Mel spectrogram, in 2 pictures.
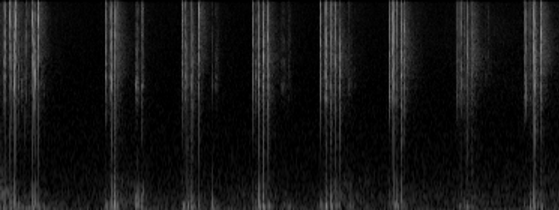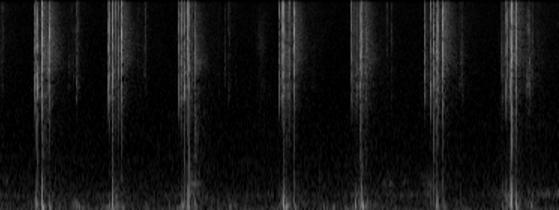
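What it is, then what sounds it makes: Glass mosaic ball. A green mirror-glass mosaic sphere, held in the hands, is tapped with long acrylic nails. Short bursts of quick, bright, clicky taps repeat roughly every second. Each tap dies almost instantly, with little low-end body and near-silent gaps between bursts.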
